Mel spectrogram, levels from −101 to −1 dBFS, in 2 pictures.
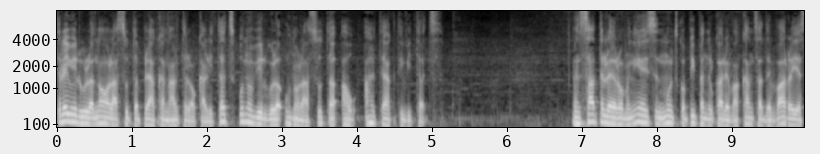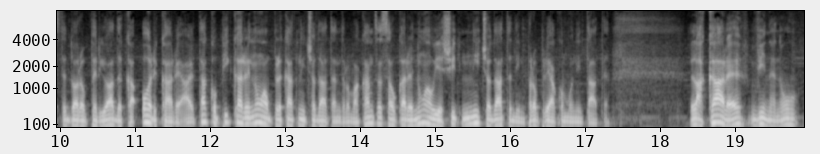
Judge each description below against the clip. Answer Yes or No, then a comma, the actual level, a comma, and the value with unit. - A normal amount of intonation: Yes, average, 4.8 semitones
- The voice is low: Yes, low, 100 Hz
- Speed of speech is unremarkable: Yes, average, 145 wpm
